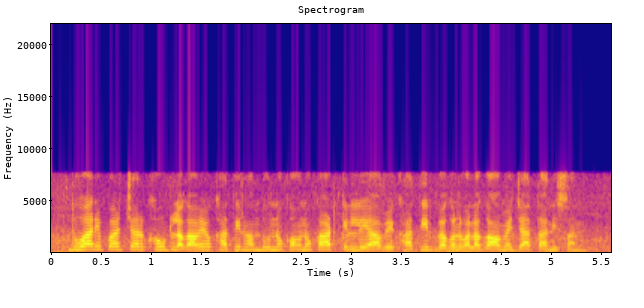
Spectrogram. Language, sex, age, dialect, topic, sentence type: Bhojpuri, female, 18-24, Southern / Standard, agriculture, statement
